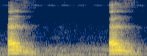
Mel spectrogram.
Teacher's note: Dha ini letaknya pada ujung lidah menempel dengan ujung gigi seri atas. Ujung lidah menempel dengan ujung gigi seri atas.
